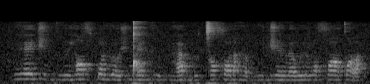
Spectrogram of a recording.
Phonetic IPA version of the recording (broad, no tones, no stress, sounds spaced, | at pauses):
ɦ ɛ d͡ʒ ɘ ɡʱ ɨ j ɘ sˤ ɓ u ð o ʃ ŋ͡ǃ ɛ ɡʱ ɨ bʱ a b ɨ u̯ ǀ ɨ sˤ o ɾ ɐ ɦ ɐ bʱ ɨ d͡ʒ ɘ ð ɐ w ɨ v ɨ sˤ ɹ ɨ tˤ ɨ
